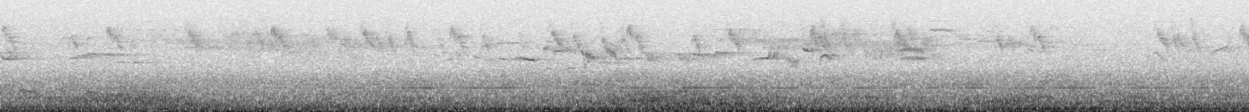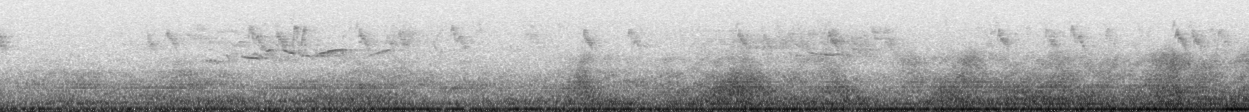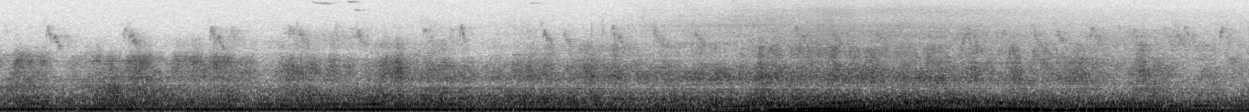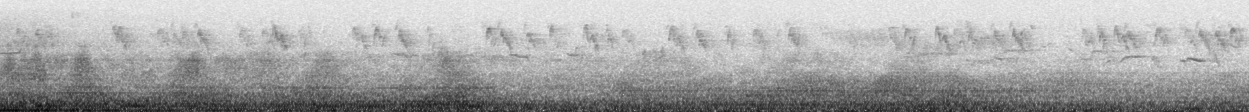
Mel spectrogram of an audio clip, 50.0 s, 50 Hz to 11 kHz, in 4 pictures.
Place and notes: burg/wupper: ritterplatz - the city, the country & me: nearby a crossing of country lanes
singing birds, plane crossing the sky and in the background the sound of the motorway a1
the city, the country & me: may 6, 2011
Solingen, Germany, 6 May 2011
